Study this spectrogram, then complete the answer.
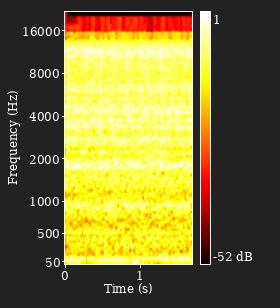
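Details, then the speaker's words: Brand-new PS5 disc edition console running: constant low buzzy hum from fan vibration with no rhythm; excessive humming and vibration before the fix. "the box a lot of people have been complaining about sounds noises excessive humming excessive vibrations and i think i may have solved this problem"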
